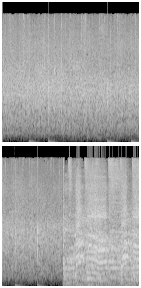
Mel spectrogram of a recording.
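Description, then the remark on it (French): A church audience applauds steadily for about four seconds, a dense, loud wash of clapping, before tuneful music swells in over the lingering applause. “Je voulais qu'on applaudisse, oui. Applaudissez-les.”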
